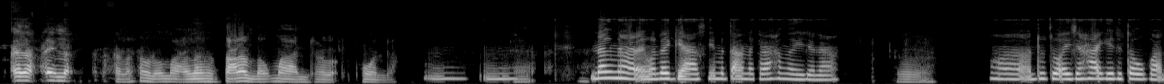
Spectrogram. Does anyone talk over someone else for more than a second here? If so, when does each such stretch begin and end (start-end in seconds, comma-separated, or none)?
none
